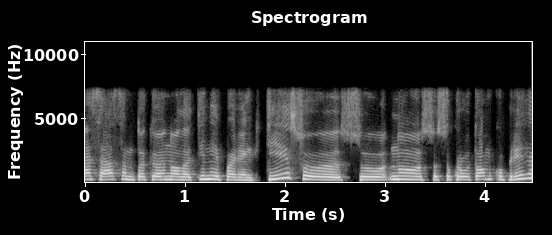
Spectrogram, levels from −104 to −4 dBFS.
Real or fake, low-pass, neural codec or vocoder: real; 7.2 kHz; none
